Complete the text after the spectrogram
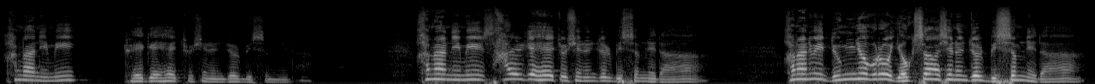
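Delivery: high, loud fervent preaching; preaching at full force. Real, not acted. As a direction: preach it out with rising fire. Preaching climax.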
